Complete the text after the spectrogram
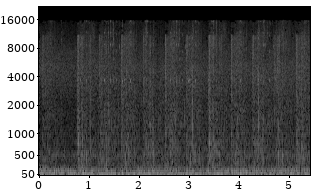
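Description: Footsteps crunch slowly on gravel.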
